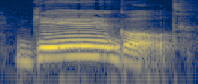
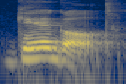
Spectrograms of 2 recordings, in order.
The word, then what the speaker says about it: giggled: So notice that ED is pronounced as a very soft D. Giggled. Repeat after me. Giggled.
